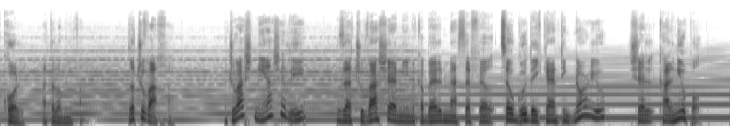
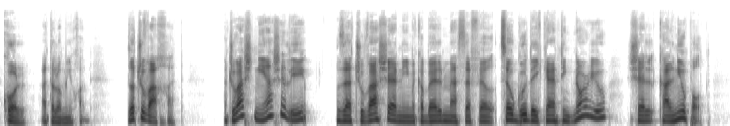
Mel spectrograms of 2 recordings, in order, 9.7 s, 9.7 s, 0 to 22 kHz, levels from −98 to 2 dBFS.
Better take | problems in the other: second | background music; noticeable; throughout; 10 dB below the speech

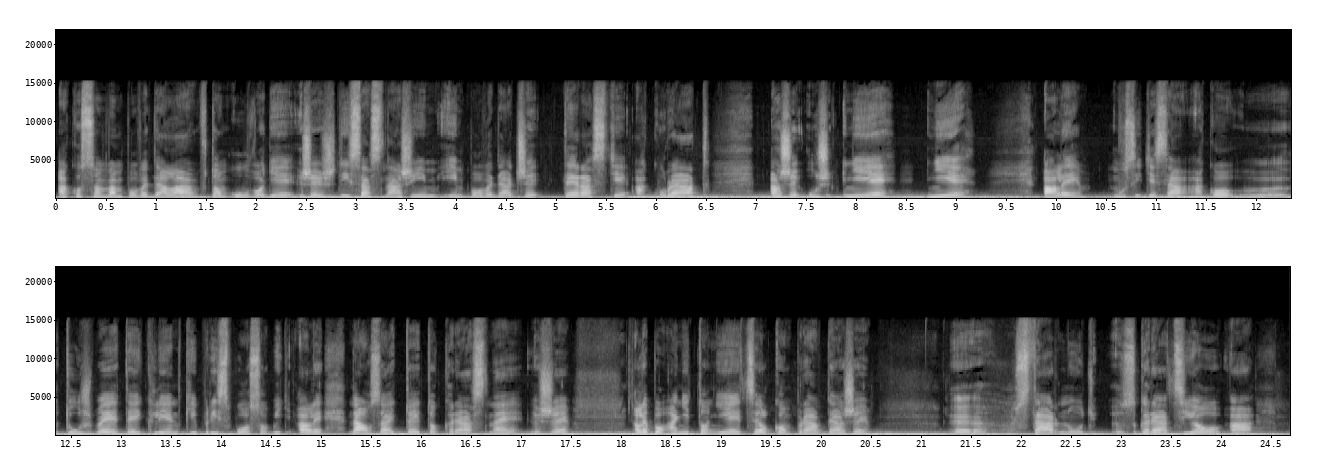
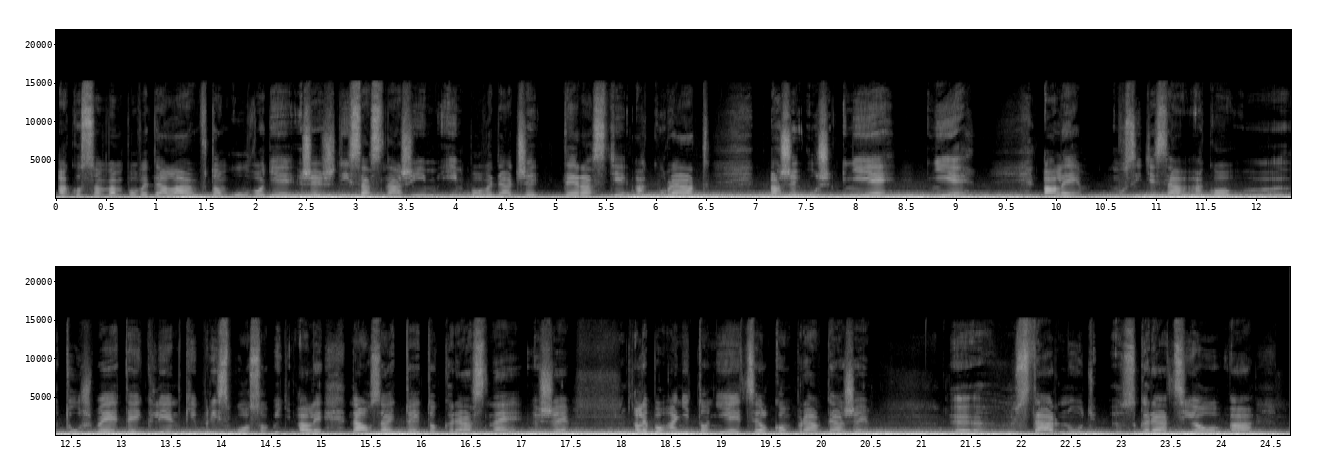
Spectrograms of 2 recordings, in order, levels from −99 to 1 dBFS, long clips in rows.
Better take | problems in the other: first | wind noise on the microphone; heavy; 4 dB above the speech; occasional gusts in the first

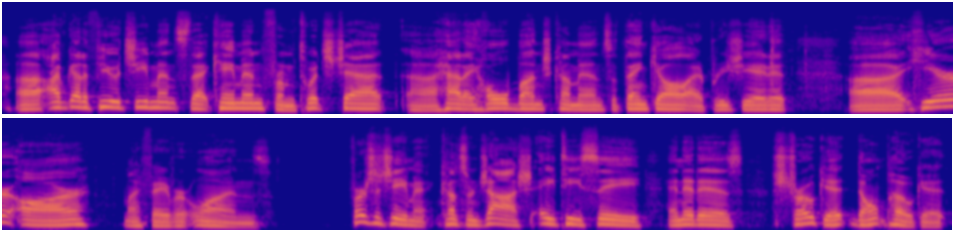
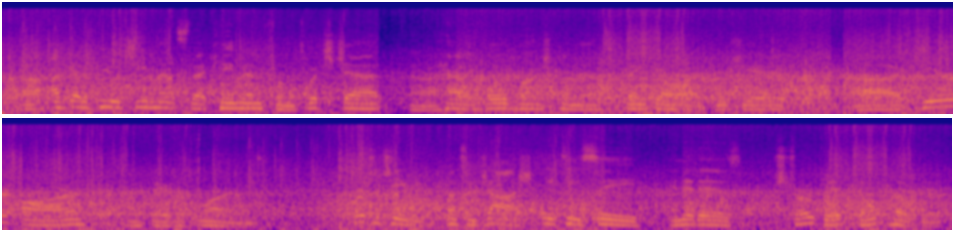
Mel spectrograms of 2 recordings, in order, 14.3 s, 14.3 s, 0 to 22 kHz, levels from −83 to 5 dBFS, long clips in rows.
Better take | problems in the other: first | wind noise on the microphone; heavy; 3 dB above the speech

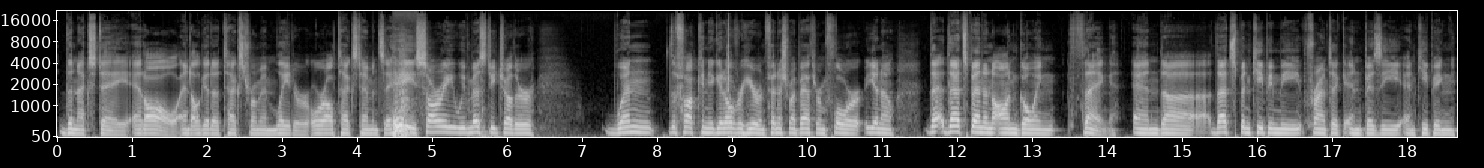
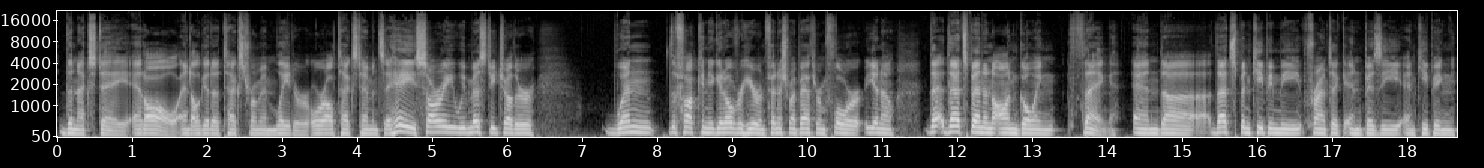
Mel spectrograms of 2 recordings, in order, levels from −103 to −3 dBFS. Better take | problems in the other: second | footsteps; loud; at 4.5 s; peak 4 dB above the speech // door banging; faint; from 5.5 to 9 s; peak 10 dB below the speech

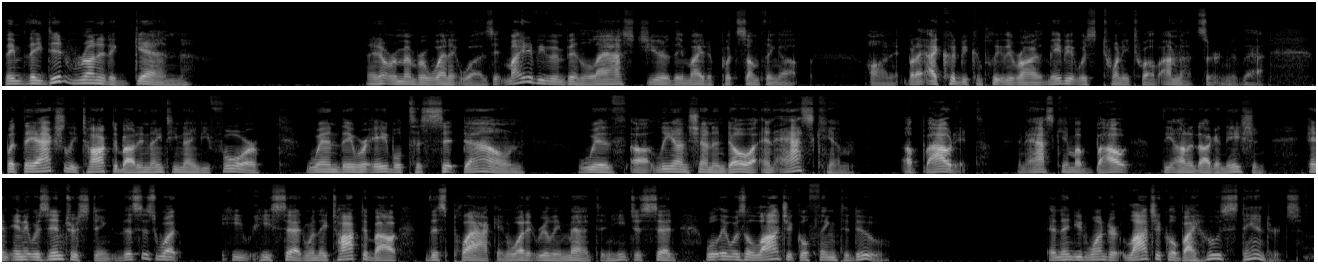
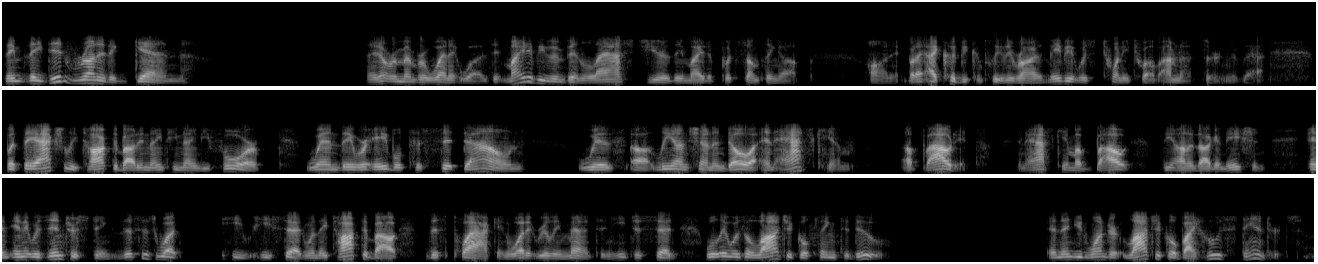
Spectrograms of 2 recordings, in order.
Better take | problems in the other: first | phone-call audio

